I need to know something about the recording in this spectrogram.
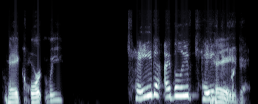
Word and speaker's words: Cade: Kay Courtley? Courtley. I can send you the link to Kay Courtley. Well, I just want to know, is it pronounced Kay Courtley? Cade, I believe.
